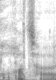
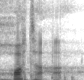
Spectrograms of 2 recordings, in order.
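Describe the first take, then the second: First: "water" said low and soft, the way a TV character said it; copied TV pronunciation. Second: Water with a dropped, clipped start; odd way of saying water. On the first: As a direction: imitate how someone on TV said "water". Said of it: "someone said it like that". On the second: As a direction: say "water" oddly, chopping the first sound. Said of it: "Don't know why I felt the need to say". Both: Shown as a demonstration.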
